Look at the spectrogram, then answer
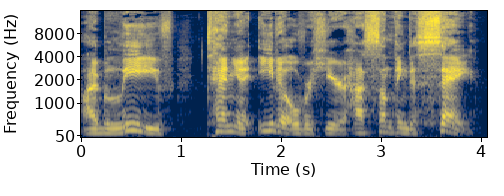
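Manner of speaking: normal talking voice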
